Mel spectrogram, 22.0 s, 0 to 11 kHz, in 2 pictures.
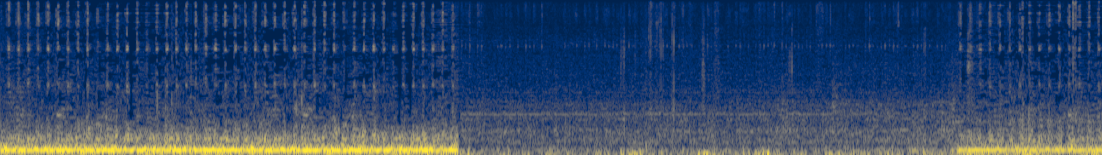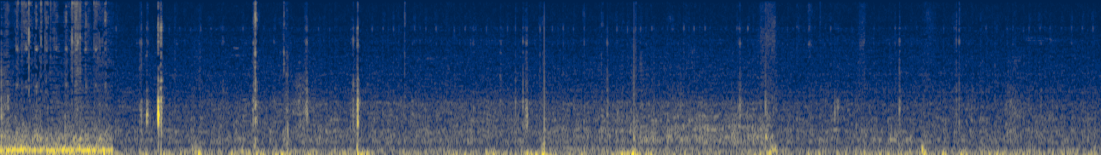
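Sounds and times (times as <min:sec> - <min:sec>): small metal tools clicking: 0:00.0 - 0:04.8, 0:07.7 - 0:12.6
small motorised tool whirring: 0:00.0 - 0:12.2.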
